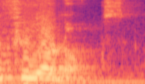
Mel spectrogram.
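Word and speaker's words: philodox: इसको बोल देते हैं, जब ये वर्ड में अटैच होता है तो इसको फाइलो नहीं फिलो ही हम फिर जो है इसको प्रोनाउंस करते टाइम फिलो ही हम इसको बोलेंगे। सो ये बना फिलोडॉक्स।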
